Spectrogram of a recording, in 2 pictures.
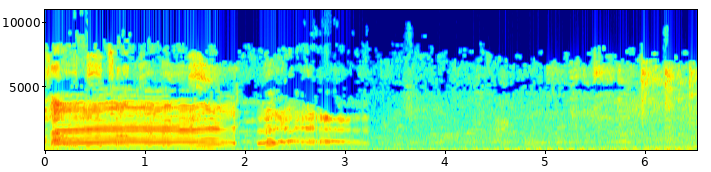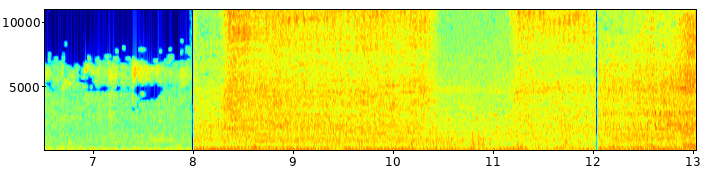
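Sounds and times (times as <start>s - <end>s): engine idling in traffic: 0.0s - 12.1s
wind rush on microphone: 8.0s - 13.0s.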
